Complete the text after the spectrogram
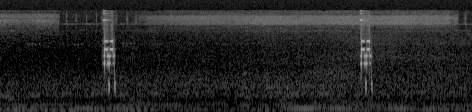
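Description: A short electronic blip sounds twice.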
